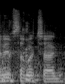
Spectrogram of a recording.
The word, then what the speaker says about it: Népszabadság: Alors vous avez fait fort ici au Népszabadság, je l'ai bien prononcé? Oui, tout à fait, c'est Népszabadság.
